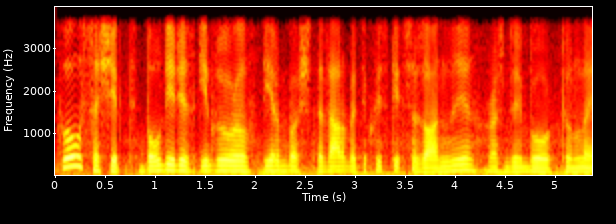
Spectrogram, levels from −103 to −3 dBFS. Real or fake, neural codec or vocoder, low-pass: fake; codec, 16 kHz, 0.5 kbps, FunCodec, trained on LibriTTS, 25 frames a second; 3.6 kHz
